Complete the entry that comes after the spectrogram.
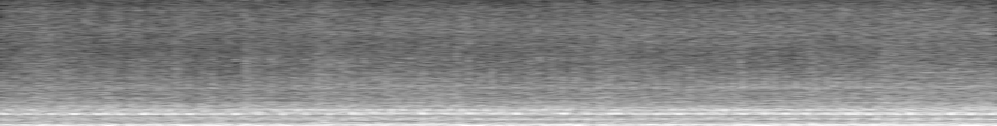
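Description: An off-road SUV's engine running steadily at low revs, with a steady high tone alongside the low rumble.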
